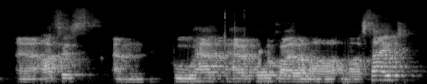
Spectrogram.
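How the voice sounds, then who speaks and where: Audible echo from the room hangs around the voice. The man speaks fairly high in his range. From Denmark. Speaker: music streaming company founder. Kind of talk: panel introduction. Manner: hesitant, many fillers.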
